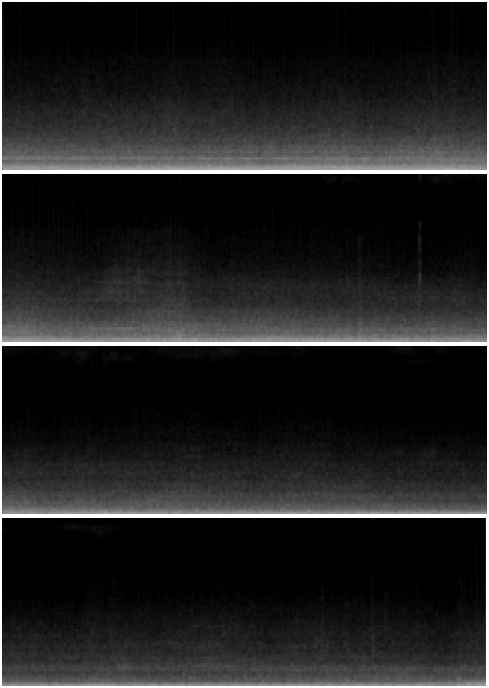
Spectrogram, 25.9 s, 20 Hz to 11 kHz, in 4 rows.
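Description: A truck with a Ford Coyote V8 swap cruises along on a short drive, its engine a steady low drone with a shift in pitch partway through, heard continuously from inside the cab.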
